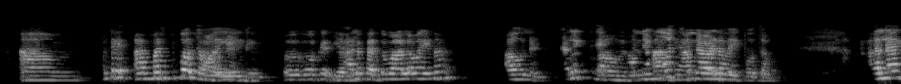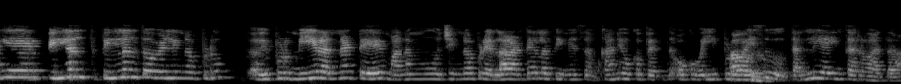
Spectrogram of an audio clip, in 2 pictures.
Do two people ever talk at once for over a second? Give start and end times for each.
6.3-7.7

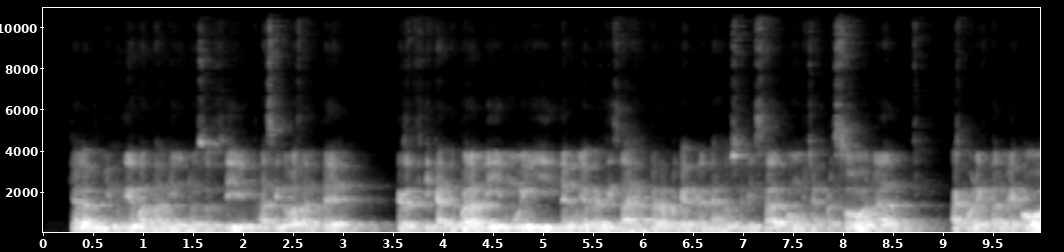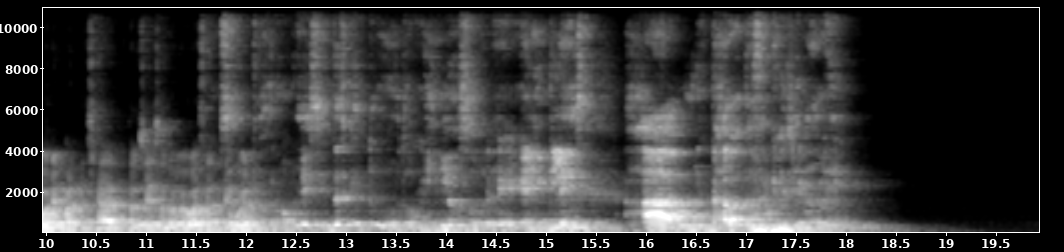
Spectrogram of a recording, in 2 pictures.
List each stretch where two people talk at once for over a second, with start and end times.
none

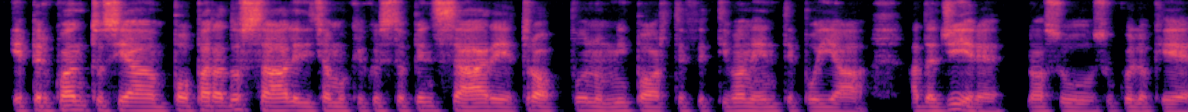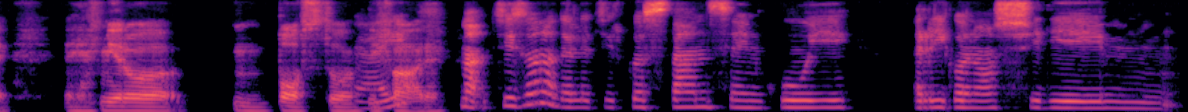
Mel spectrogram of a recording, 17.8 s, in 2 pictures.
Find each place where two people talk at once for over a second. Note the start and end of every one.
none

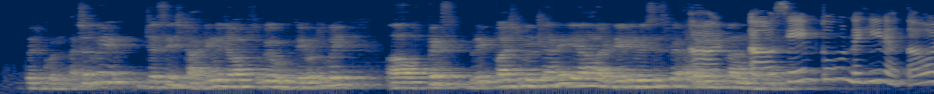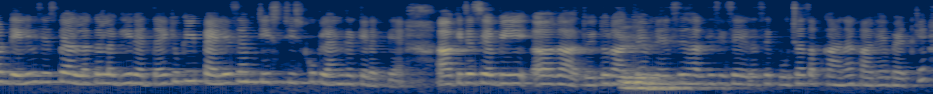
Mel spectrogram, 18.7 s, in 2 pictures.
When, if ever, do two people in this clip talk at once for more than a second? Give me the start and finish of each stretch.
none

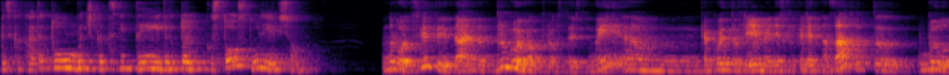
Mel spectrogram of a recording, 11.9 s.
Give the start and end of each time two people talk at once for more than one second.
none

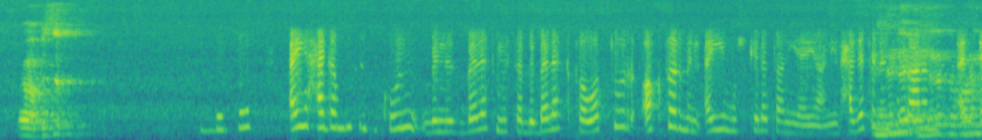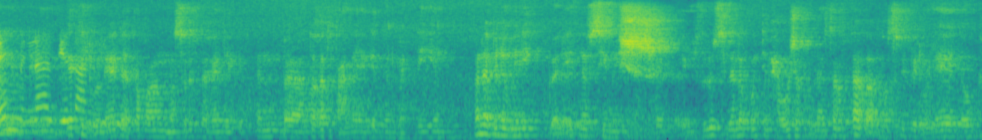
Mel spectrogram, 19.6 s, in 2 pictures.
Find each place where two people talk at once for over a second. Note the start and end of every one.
8.7-11.2

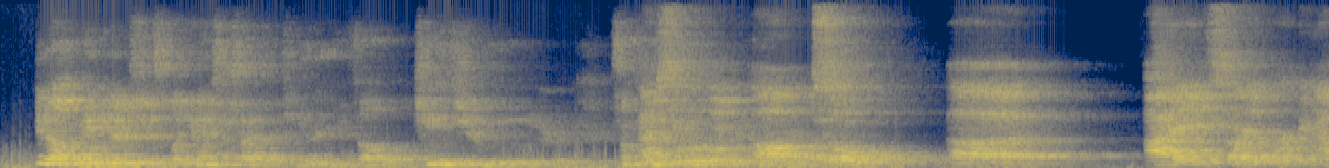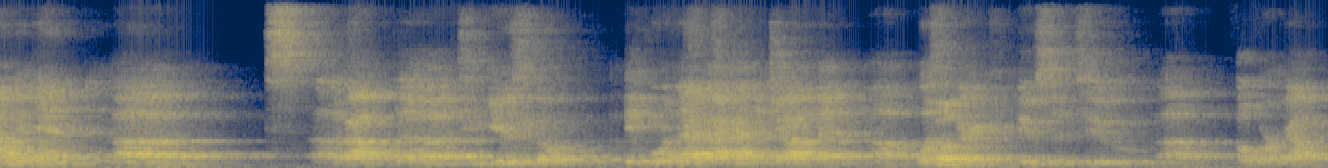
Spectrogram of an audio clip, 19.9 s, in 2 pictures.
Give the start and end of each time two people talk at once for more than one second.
4.8-6.2

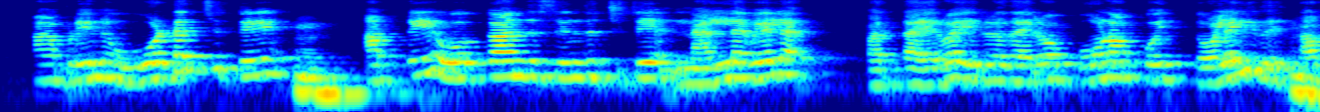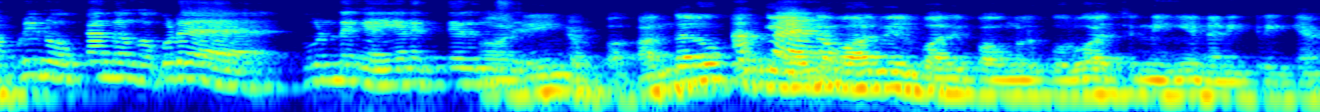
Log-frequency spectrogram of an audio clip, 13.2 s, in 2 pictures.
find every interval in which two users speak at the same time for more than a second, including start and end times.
none

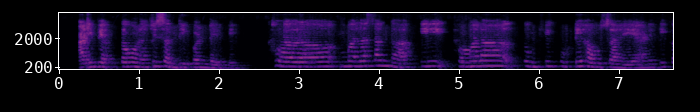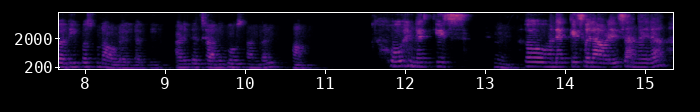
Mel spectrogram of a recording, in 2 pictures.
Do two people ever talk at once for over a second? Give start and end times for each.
none

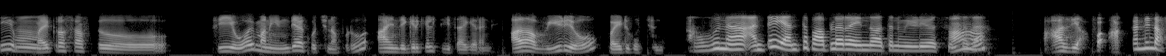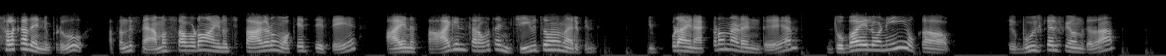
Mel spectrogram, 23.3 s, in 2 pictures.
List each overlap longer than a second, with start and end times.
none

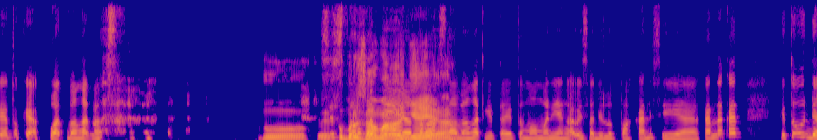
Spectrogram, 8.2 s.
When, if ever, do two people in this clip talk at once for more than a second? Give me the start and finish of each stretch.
3.2-4.5

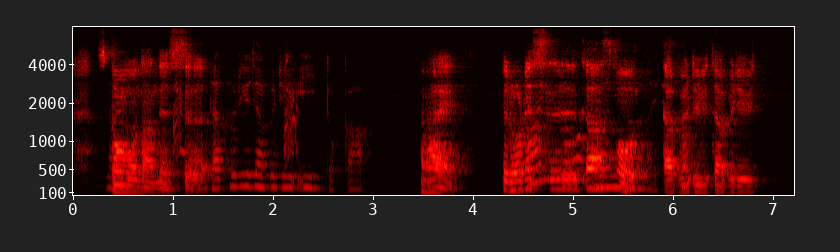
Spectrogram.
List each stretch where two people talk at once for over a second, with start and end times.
4.5-6.2

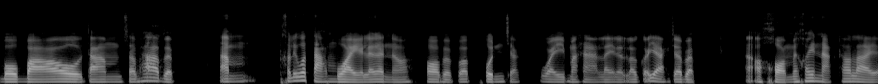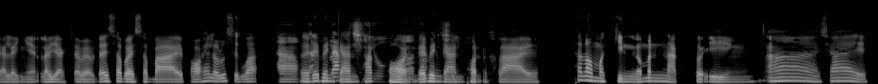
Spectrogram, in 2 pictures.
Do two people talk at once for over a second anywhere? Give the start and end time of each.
11.9-13.4

